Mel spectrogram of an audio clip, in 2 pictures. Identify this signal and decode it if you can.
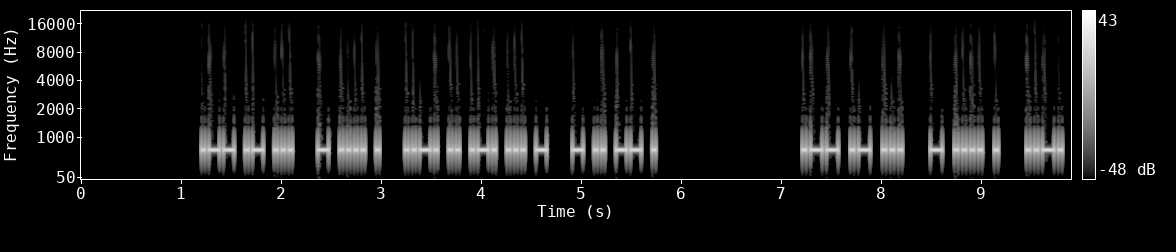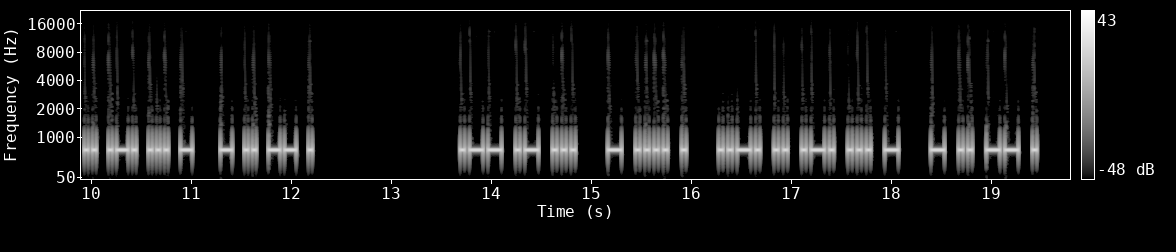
Morse code, heard as a keyed tone, about 31 wpm, 700 Hz. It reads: WAS THE FIRST TIME WAS THE FIRST TIME WAS THE FIRST TIME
